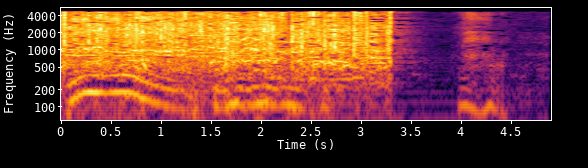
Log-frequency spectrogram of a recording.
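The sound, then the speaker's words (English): A crowd of villagers cheers loudly and excitedly for their clean-water well, voices rising and falling in whoops for about three seconds before cutting off, followed by a brief burst of one more voice. “They're cheering for the well.”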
